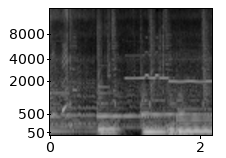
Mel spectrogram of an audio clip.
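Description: Cartoon buzzing-insect sound effect, like a flying bee, over instrumental music with a steady bass.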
